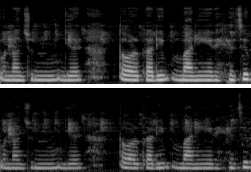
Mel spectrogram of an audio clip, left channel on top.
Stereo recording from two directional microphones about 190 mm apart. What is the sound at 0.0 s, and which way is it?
Speech, 30° left (ahead or behind).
